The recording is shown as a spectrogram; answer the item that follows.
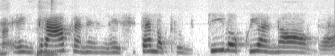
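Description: A woman's raised, projected voice, high in pitch, with lively intonation. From Italy, Padua. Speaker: caller. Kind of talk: phone-in opinion.

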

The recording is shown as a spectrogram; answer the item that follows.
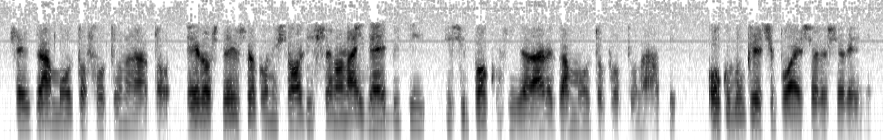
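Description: A man talks at a moderate pace. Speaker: caller. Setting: phone call.

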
